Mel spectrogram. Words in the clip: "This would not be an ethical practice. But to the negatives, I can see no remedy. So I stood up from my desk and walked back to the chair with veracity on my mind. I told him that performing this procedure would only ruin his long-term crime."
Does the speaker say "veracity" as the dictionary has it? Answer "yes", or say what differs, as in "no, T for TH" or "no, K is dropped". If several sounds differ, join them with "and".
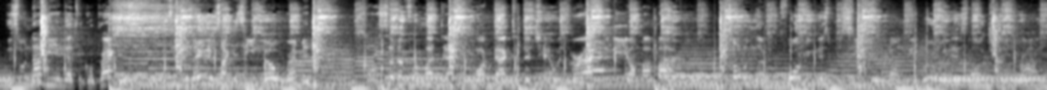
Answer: yes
